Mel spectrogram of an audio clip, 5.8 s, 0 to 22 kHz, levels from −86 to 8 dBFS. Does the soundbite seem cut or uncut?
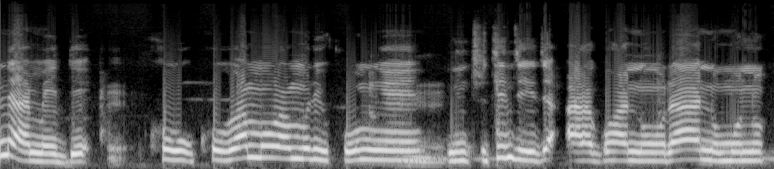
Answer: uncut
